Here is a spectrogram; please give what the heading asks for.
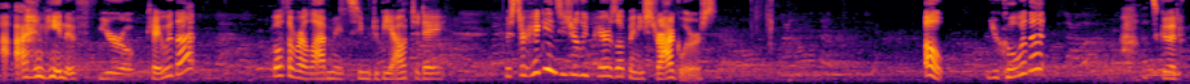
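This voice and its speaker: A woman's voice: on the high side, very animated, moderate pace, pauses often. A woman playing a shy, rambling young witch student in a slice-of-life fantasy audio roleplay, chatty, hesitant and self-deprecating. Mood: nervous, friendly. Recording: voice over busy classroom crowd ambience.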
